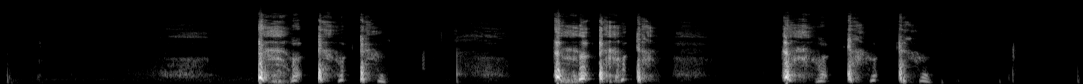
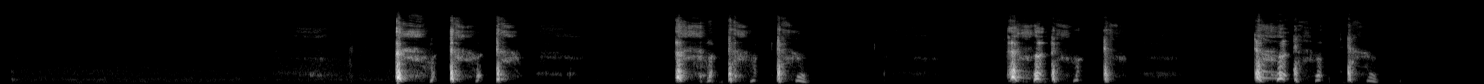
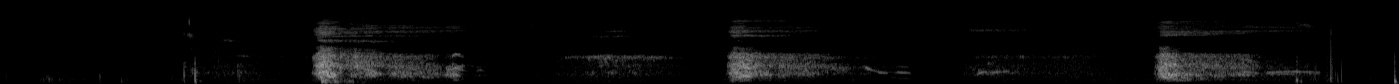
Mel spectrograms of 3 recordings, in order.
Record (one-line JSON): {"cough_length": "10.8 s", "cough_amplitude": 32768, "cough_signal_mean_std_ratio": 0.22, "three_cough_length": "14.8 s", "three_cough_amplitude": 32768, "three_cough_signal_mean_std_ratio": 0.2, "exhalation_length": "14.0 s", "exhalation_amplitude": 4619, "exhalation_signal_mean_std_ratio": 0.39, "survey_phase": "beta (2021-08-13 to 2022-03-07)", "age": "18-44", "gender": "Male", "wearing_mask": "Yes", "symptom_cough_any": true, "symptom_runny_or_blocked_nose": true, "symptom_onset": "4 days", "smoker_status": "Current smoker (1 to 10 cigarettes per day)", "respiratory_condition_asthma": false, "respiratory_condition_other": false, "recruitment_source": "Test and Trace", "submission_delay": "2 days", "covid_test_result": "Positive", "covid_test_method": "RT-qPCR", "covid_ct_value": 29.0, "covid_ct_gene": "N gene"}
